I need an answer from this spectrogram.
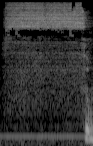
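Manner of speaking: whispered hissing S, no voice; isolated s sound. Shown as a demonstration. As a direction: hiss the S sound softly. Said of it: "What do you hear at the beginning of soap".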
